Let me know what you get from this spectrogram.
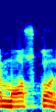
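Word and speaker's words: Moscow: आपको पता था लेकिन आप प्रोनाउंस सही नहीं कर रहे थे, मॉस्को नाम है उसका।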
